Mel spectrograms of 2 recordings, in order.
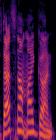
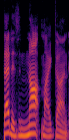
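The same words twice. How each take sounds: First: Higher-pitched protest of innocence; retold denial. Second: "That is not my gun" in full, stress on "not"; retold emphatic denial. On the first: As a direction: deny it quickly, voicing the accused man. Retold denial by accused man. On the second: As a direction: lean on "not", each word separate.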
